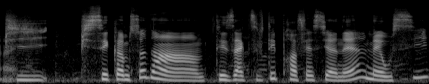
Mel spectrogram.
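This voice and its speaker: Speaking at a very slow pace, a woman uses lively intonation at a medium pitch, and the sound is dry and close with no echo. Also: very clean recording, silent background. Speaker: friend of the host. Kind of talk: casual chat. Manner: halting.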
